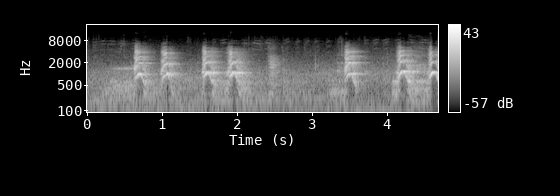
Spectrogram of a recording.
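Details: Catalan Sheepdog puppies, offspring of Bonny and Elgoche, playing together; about eight short, high yapping barks come singly and in quick pairs over a few seconds, bright and harmonic, with a quiet background.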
